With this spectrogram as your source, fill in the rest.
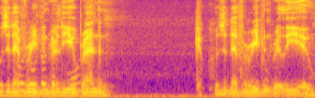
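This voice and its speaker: A man uses a put-on character voice, raspy and very deep. He talks very fast over clear background noise. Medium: game stream. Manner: menacing, crude, swaggering.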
